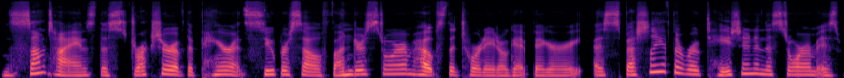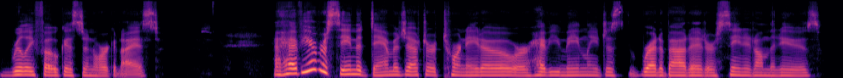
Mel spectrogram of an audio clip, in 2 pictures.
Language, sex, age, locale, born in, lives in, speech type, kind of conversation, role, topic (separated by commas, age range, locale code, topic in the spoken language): English, female, 50-54, en-US, United States, United States, read, expert-assistant, expert, What causes tornadoes to form?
